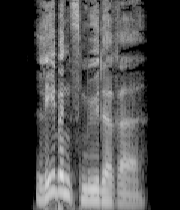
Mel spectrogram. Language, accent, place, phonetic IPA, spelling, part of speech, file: German, Germany, Berlin, [ˈleːbn̩sˌmyːdəʁə], lebensmüdere, adjective, De-lebensmüdere.ogg
- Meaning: inflection of lebensmüde: 1. strong/mixed nominative/accusative feminine singular comparative degree 2. strong nominative/accusative plural comparative degree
